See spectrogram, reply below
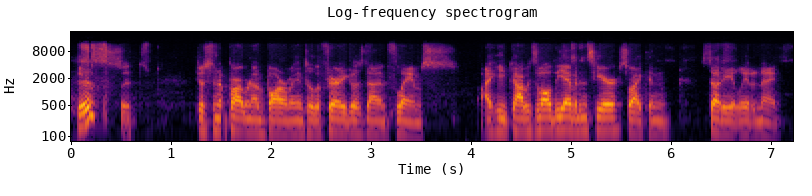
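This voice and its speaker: A man's voice: medium pitch, fairly even intonation, quick pace, a little mellow, dry recording, close to an everyday voice. A man playing a weary, sardonic FBI investigator in a screenplay table read. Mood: sarcastic. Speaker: amateur actor in an online table read. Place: remote video call.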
